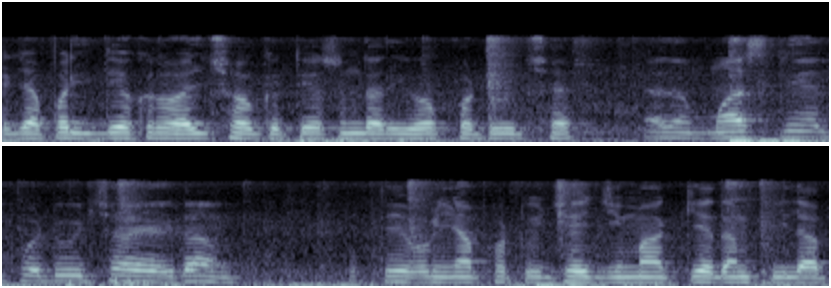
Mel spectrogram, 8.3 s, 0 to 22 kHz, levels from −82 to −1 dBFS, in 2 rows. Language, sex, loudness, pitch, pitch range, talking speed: Bhojpuri, male, -28 LUFS, 145 Hz, 140-150 Hz, 175 wpm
